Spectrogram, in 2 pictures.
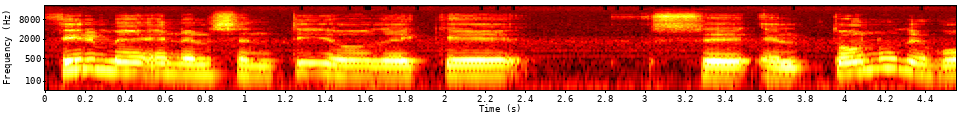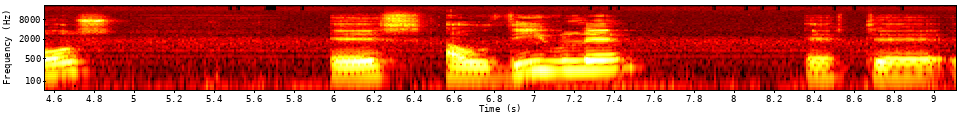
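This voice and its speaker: Slow-paced middle-aged male teacher, warm low-key tone, explains with rhetorical questions. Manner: explanatory, uses rhetorical questions and filler "este". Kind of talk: recorded class lesson.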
